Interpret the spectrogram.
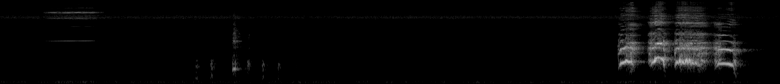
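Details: Aceh red junglefowl in a fierce fight with a decoy cock at a trapping lure: after faint scattered clucks, a loud crow of four rasping segments, over a steady high-pitched insect whine.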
